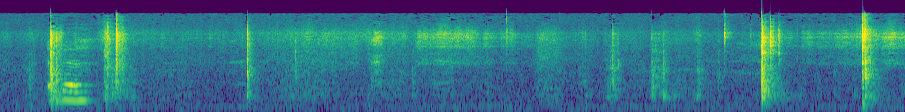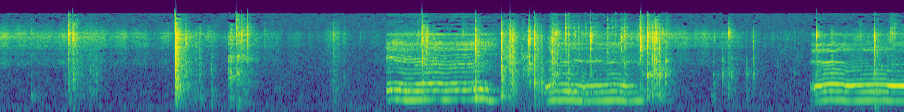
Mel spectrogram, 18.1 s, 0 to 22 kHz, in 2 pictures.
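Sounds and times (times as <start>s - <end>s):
plastic toy parts clicking: 13.1s - 16.6s.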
